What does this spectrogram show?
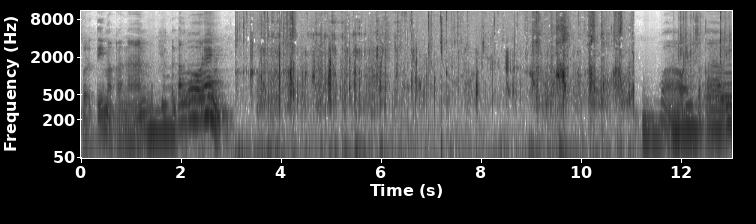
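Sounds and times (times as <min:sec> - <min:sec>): person chewing french fries: 0:03.1 - 0:11.1, 0:11.8 - 0:13.0.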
